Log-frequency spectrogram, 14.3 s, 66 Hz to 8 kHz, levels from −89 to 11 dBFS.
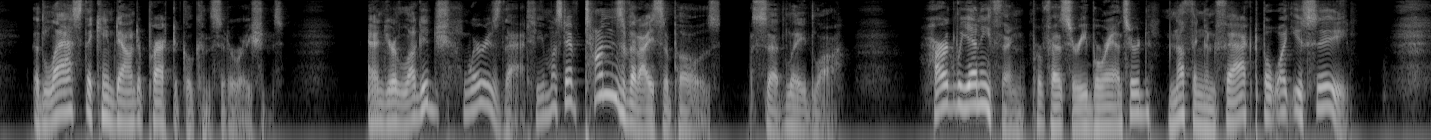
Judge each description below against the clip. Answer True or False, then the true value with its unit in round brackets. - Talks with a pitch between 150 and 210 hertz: False (140 Hz)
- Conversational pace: True (150 wpm)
